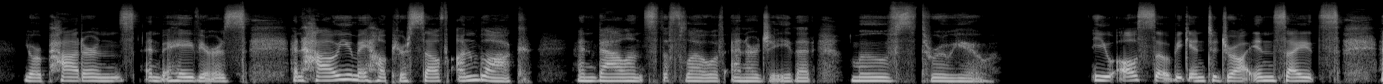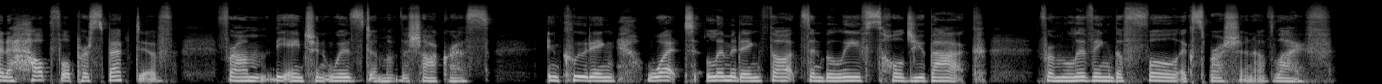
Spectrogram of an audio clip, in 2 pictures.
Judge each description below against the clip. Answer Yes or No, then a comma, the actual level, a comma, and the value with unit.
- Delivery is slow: Yes, slow, 115 wpm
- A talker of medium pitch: Yes, medium, 165 Hz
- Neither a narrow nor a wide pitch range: No, narrow, 1.9 semitones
